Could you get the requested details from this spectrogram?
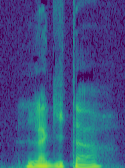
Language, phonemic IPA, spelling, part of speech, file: French, /ɡi.taʁ/, guitare, noun, Fr-guitare.ogg
- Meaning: 1. guitar 2. a leg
